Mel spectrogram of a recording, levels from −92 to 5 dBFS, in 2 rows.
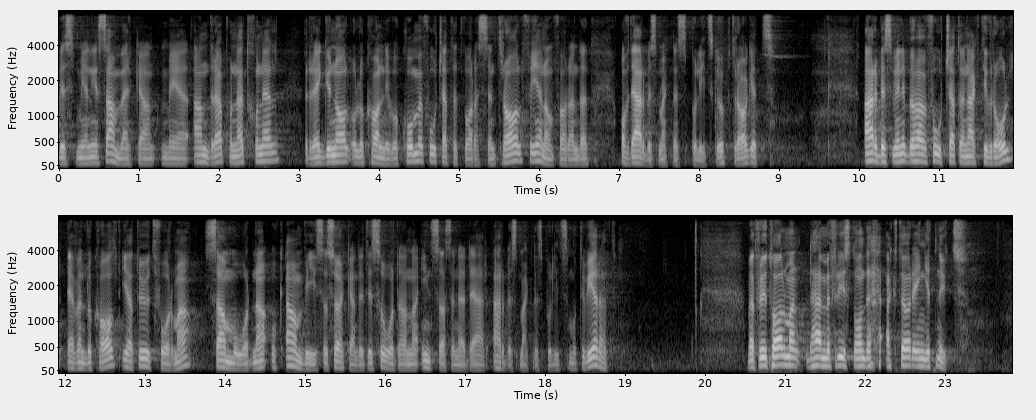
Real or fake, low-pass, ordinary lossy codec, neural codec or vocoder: real; 7.2 kHz; none; none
